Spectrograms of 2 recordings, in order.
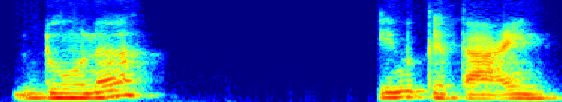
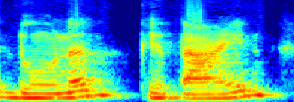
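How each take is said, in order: First: The two words are said separately, unlinked. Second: The two words are linked with an n sound.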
